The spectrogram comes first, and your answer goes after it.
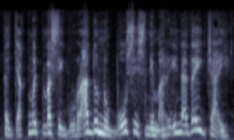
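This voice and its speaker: A woman's voice: mid-range voice, lively intonation, normal speed, breathy edge. A woman acting a caring, worried older mother and grandmother in an audio drama. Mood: concerned.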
